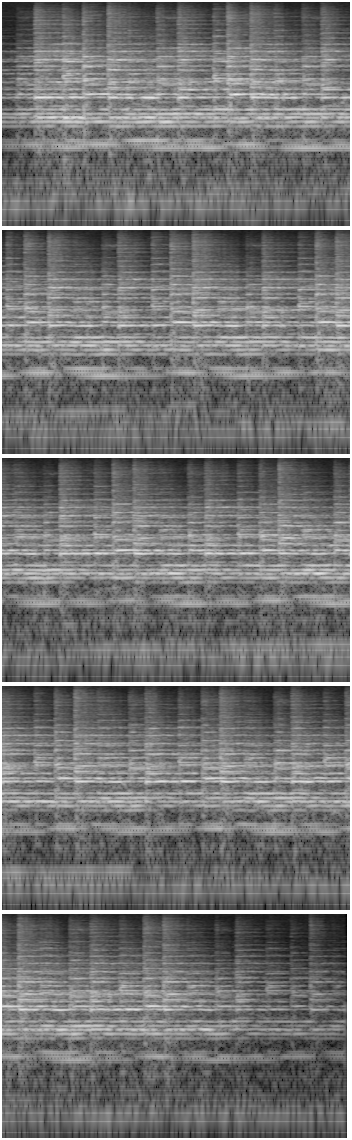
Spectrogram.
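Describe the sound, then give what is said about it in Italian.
Church bells in Friuli ringing a joyful New Year peal, a dense, steady wash of overlapping metallic strokes and sustained tones. The ringing runs unbroken for about twenty seconds before easing slightly at the end. “Affidiamo al suono gaio e maestoso di queste campane il compito di porgere a nome di tutto il Friuli, a voi che siete l'orgoglio e la nobiltà di nostra gente, l'augurio più caldo ed affettuoso di buon anno.”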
